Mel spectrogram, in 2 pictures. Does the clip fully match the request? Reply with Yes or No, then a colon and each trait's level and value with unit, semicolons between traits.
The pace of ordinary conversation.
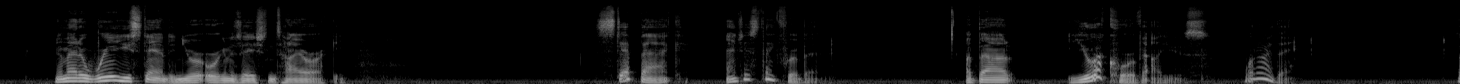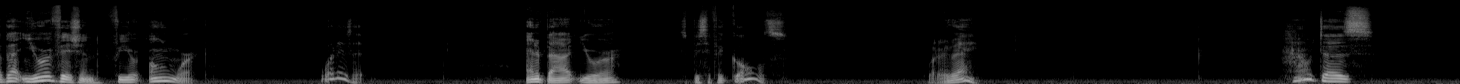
No: slow, 90 wpm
